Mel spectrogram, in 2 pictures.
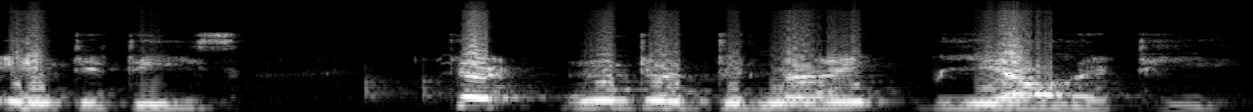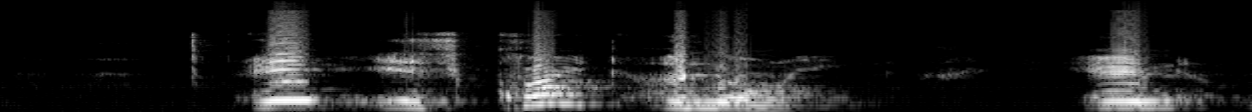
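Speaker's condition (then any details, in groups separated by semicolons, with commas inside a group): Traumatic brain injury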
